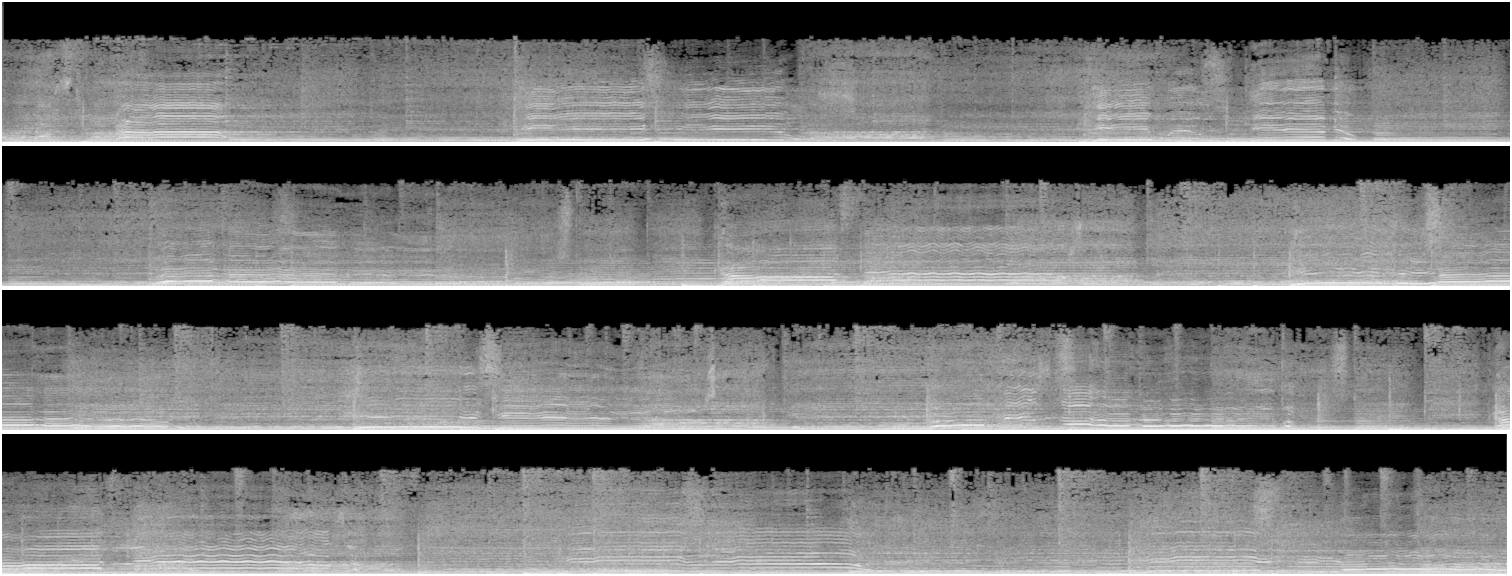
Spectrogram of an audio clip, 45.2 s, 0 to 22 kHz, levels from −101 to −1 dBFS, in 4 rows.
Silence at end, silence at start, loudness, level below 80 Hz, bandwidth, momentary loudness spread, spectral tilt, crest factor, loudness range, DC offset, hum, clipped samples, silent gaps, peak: 0 s; 0 s; -15 LUFS; -24 dBFS; 17 kHz; 8 LU; -4.5 dB/octave; 14 dB; 4 LU; under 0.1%; none; under 0.1%; none; 0 dBFS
